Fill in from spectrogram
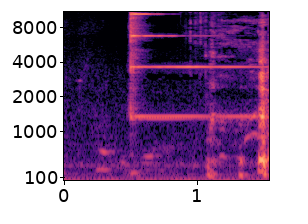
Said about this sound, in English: Ring that bell.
